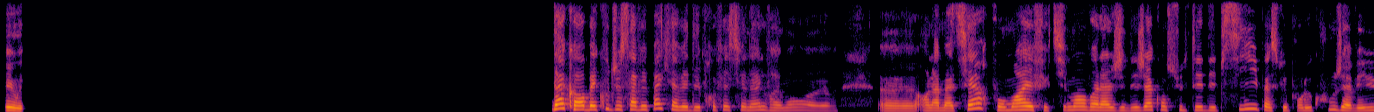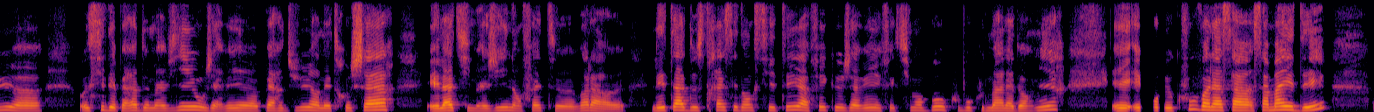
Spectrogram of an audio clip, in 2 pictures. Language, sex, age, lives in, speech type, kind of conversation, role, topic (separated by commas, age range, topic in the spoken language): French, female, 50-54, France, conversation, advice, user, Pourquoi ai-je un sommeil irrégulier malgré la fatigue ?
